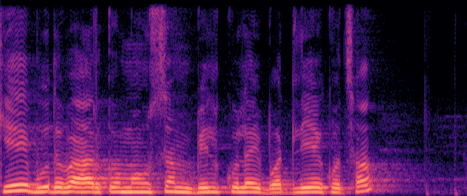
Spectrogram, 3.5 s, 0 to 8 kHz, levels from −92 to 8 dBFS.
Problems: background sounds at intervals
